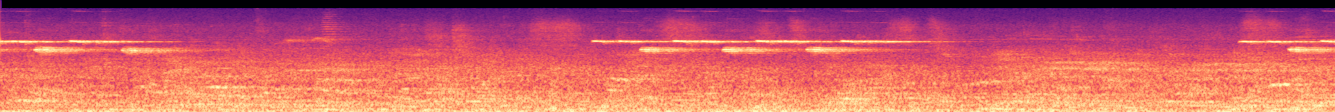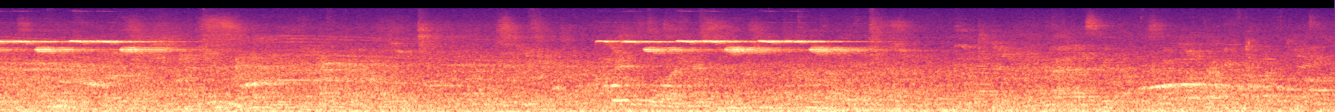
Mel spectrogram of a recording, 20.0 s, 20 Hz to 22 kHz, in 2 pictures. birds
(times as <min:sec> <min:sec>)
0:00.0 0:01.4, 0:04.5 0:07.0, 0:08.6 0:11.5, 0:14.5 0:16.6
